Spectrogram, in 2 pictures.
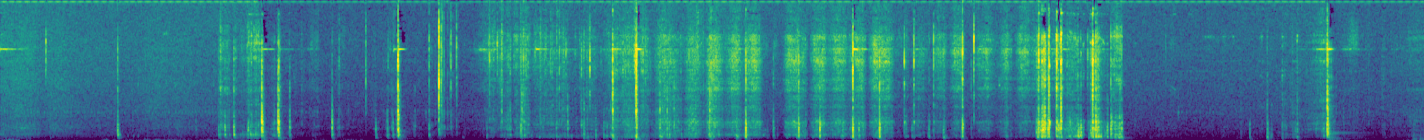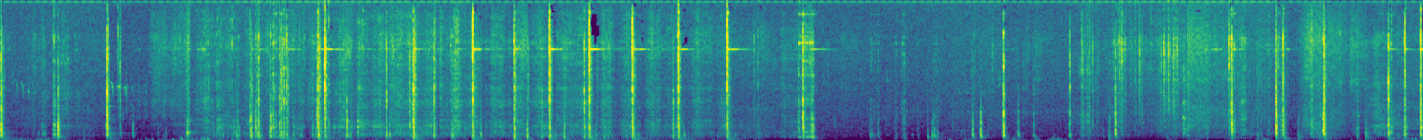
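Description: A screwdriver turning out the screws of a chainsaw's plastic top cover, with irregular metal clicks, rattles and scraping as the tool and cover are handled. There is a louder spell of scraping about ten seconds in and a brief pause just after it.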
